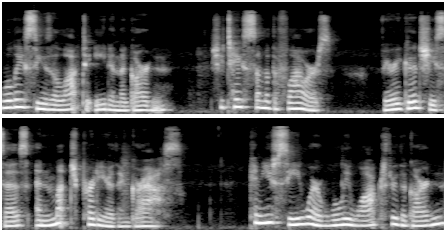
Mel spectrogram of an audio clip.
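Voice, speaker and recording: A woman speaks quietly and somewhat breathily at a moderate pace, her medium pitch shaped by lively intonation. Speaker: grandmother reading stories to grandchild. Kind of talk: reading aloud.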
